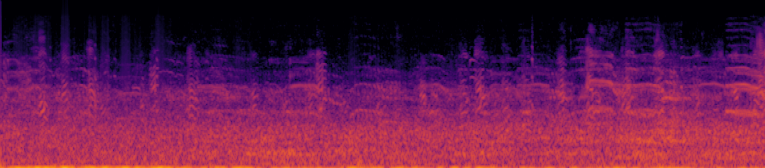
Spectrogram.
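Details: At a Long Island beach in New York, USA, a Black Skimmer parent feeds its few-days-old chick; rasping, honking calls overlap rapidly and unevenly, backed by constant broadband surf and wind noise.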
